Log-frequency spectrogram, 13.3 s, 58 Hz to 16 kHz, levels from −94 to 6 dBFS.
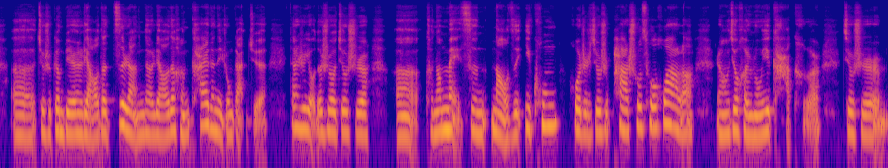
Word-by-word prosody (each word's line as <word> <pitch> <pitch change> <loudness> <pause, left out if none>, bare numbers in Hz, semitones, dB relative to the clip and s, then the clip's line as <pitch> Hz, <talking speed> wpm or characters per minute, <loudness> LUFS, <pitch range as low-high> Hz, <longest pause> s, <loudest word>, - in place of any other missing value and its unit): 呃， 170 -1 -4
就 195 - -3
是 180 - -3
跟 200 0 +2
别 185 -1 +3
人 180 0 +2
聊 170 -2 +1
得 190 - +3
自 260 -4 +4
然 175 -4 +2
地 180 -1 -2
聊 170 -1 0
得 200 - +3
很 180 -4 -3
开 245 +1 -1
的 215 - 0
那 185 -3 +1
种 175 +1 -2
感 - - -5
觉， 430 - -6 0.3
但 225 -3 -2
是 215 - +3
有 205 - +3
的 190 - +1
时 195 - -2
候 190 - +5
就 190 +1 +1
是， 180 -1 +1 0.4
呃， 165 -1 0
可 185 - -8
能 195 +2 +2
每 210 0 +4
次 190 -3 -2
脑 180 -6 +2
子 180 +3 -1
一 225 - +1
空， 240 +2 0
或 205 - +3
者 180 -2 -2
就 190 +2 +1
是 190 -1 -3
怕 205 -4 0
说 225 +3 0
错 225 0 +1
话 240 0 +3
了？ 180 - -1 0.3
然 180 - -2
后 180 - 0
就 200 +1 +4
很 190 -3 0
容 170 +1 +2
易 195 +1 +5
卡 - - -4
壳 - - -10
儿。 - - -4 0.3
就 190 - +1
是 180 +10 -1
190 Hz, 255 characters per minute, -24 LUFS, 180-215 Hz, 0.4 s, 候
